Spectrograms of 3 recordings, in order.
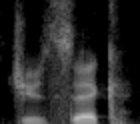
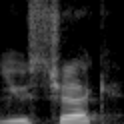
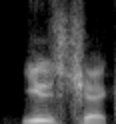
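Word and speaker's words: Juszczyk: Judik, I believe. What? Use check. Use chick.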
